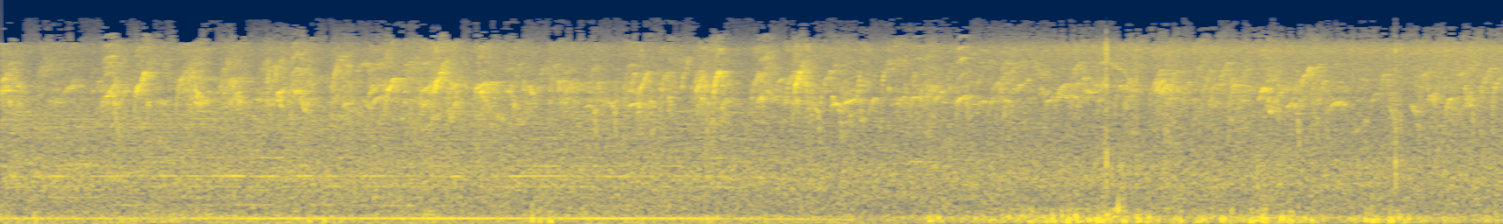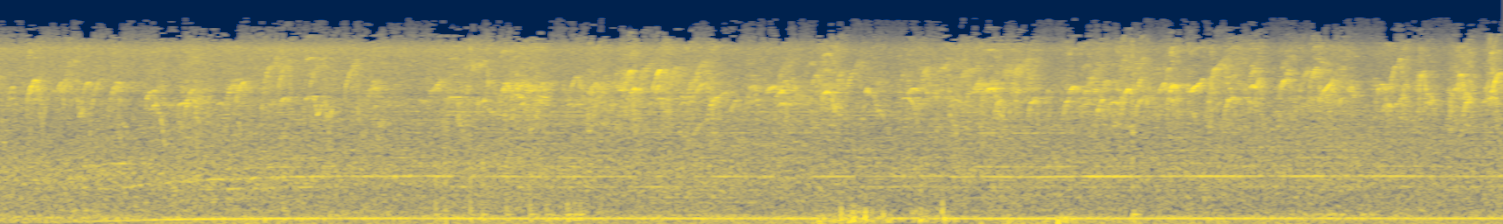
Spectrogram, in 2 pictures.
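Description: Wild birds chirping and singing in the trees, a dense run of short high chirps that keeps going without a break. A faint steady low hum lies underneath; it sinks and fades for a few seconds around the middle, then glides back up.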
